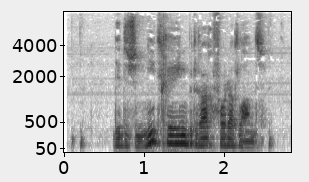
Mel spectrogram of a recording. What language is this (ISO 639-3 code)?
nld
